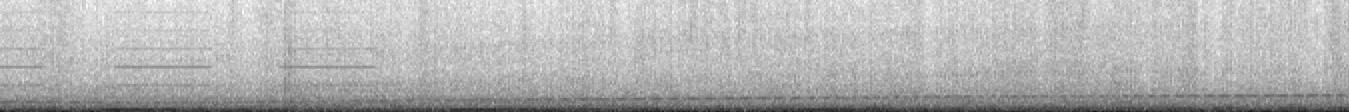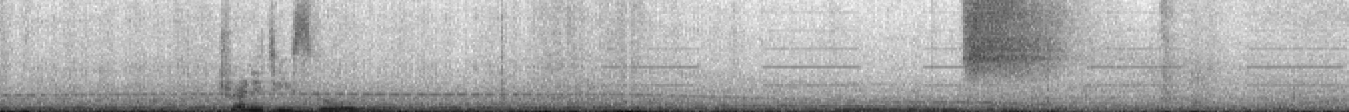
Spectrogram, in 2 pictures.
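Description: A bus engine whines steadily, rising in pitch as it speeds up and falling as it slows.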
